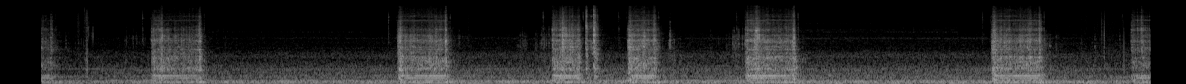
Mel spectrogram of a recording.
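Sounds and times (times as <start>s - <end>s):
gas chromatograph low mechanical hum: 0.4s - 11.5s
gas chromatograph printer-like whirring bursts: 0.5s - 11.5s.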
